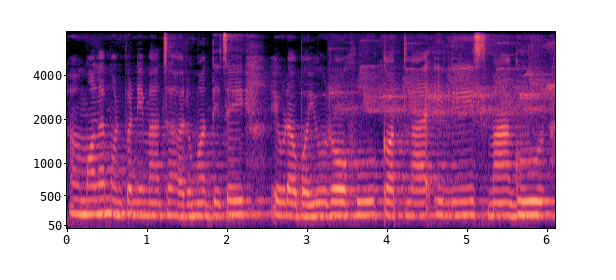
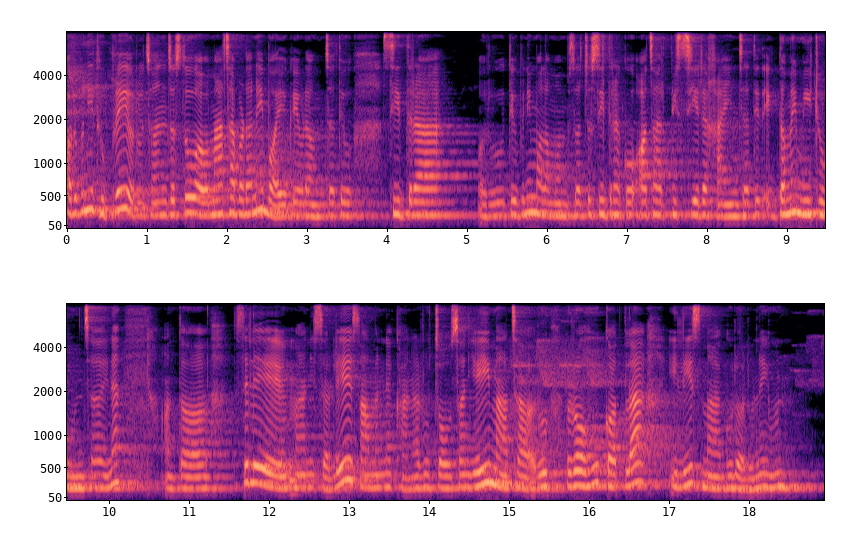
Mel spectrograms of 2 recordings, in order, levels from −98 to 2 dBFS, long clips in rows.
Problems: background sounds at intervals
